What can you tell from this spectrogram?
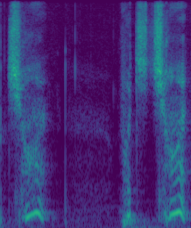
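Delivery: put-on high-pitched little boy, baffled; high confused kid. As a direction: squeak it like a puzzled kid. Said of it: "he was like".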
